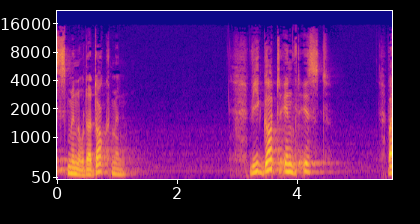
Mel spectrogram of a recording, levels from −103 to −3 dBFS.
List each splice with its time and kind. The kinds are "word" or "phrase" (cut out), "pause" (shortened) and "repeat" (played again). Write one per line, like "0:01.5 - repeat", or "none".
0:04.0 - word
